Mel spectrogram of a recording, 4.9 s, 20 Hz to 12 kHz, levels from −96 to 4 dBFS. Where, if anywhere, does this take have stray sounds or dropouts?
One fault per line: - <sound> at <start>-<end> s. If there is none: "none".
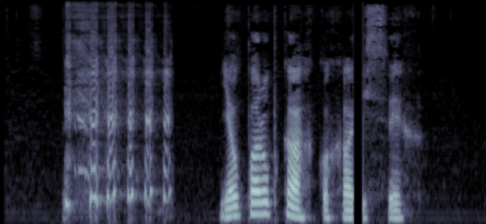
- laugh at 0.6-1.7 s
- dropout at 3.5-3.6 s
